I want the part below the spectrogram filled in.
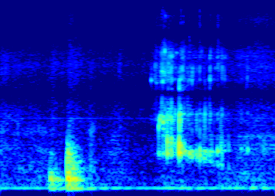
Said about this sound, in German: nicht gelernt, wie man Bier einschenkt. Doch, so, dass es gut klingt.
